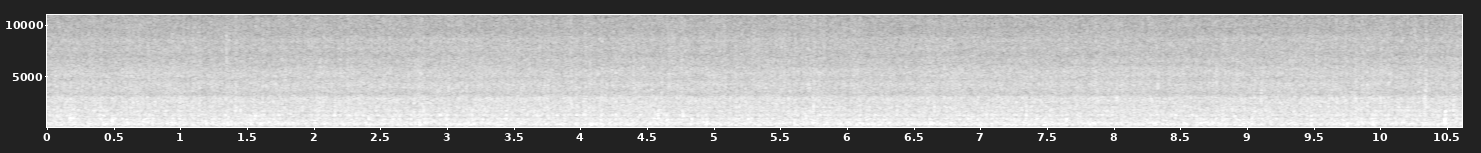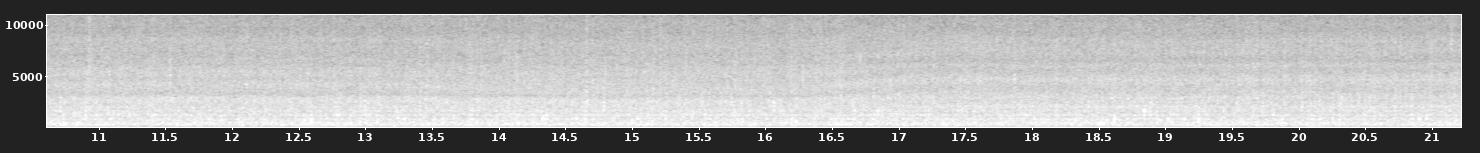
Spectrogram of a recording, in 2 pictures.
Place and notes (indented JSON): {
  "title": "Barrage de Thurins - le Garon",
  "date": "2010-11-07 17:40:00",
  "description": "Barrage de Thurins\nJeté du barrage dans le Garon",
  "latitude": "45.70",
  "longitude": "4.59",
  "altitude": "512",
  "timezone": "Europe/Paris"
}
